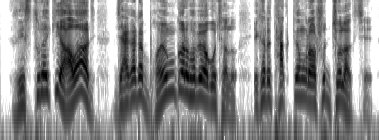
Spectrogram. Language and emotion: Bengali, angry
